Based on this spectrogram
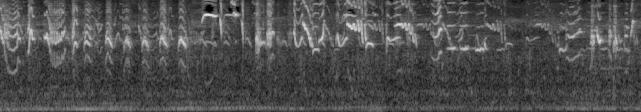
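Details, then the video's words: Oriental magpie-robin song played to make other magpie-robins agitated: continuous fast varied whistles, chirps and slurred notes, with a faint low hum beneath. "suara kacer buat pancingan kacer lain emosi"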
